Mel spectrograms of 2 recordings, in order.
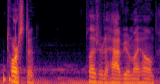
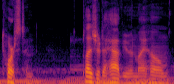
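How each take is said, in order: First: It is said in a plain, ordinary voice. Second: It is said in a cool, suave, romantic voice.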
